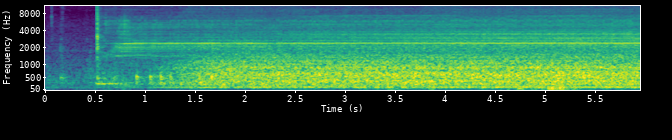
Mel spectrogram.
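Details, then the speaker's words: Fedders air conditioner after oiling dried-up motor bearings and cleaning, tested with cover back on; click, then a steady, even hum and airflow with no grinding or rattle; normal running. "sounds like an air conditioner to me oh yeah here with the cover back on"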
